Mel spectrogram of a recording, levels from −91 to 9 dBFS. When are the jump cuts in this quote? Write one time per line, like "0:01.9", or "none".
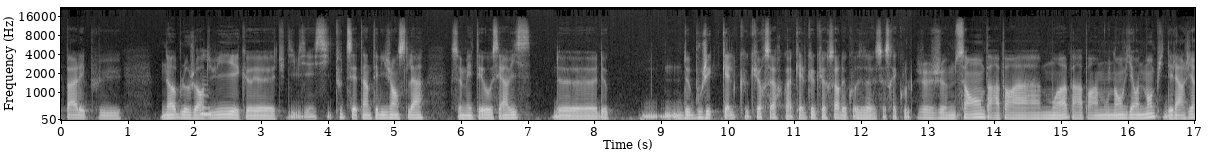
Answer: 0:12.8
0:15.1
